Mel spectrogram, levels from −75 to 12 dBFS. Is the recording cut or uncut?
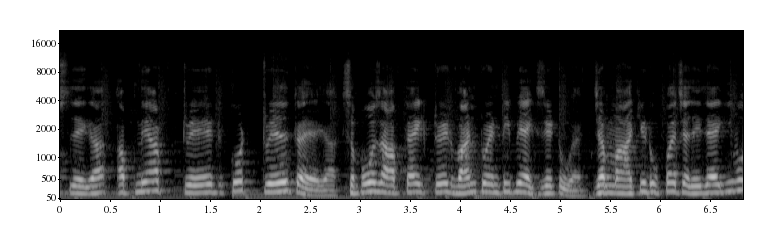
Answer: cut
